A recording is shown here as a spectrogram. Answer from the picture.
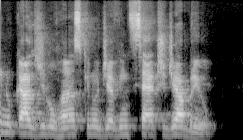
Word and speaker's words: Luhansk: Uma é chamada de Donetsk, a outra é chamada de Lugansk, e que normalmente a pronúncia é Luhansk.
